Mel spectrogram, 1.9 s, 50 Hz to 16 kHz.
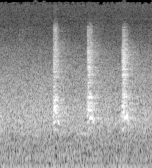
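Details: Goose calling right in the heart of Stuttgart's city centre, Germany; three short, harsh honks about 0.4 seconds apart over a low rumble of city traffic.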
